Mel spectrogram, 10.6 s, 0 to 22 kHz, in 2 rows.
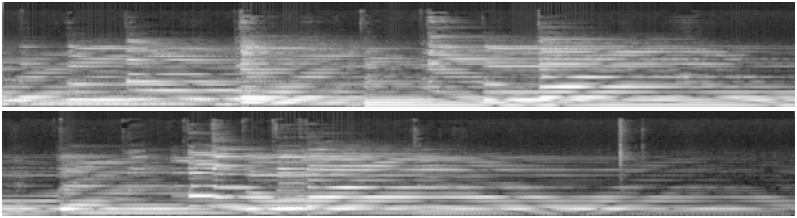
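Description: Hofner Galaxie electric guitar played through the clean channel of a Line 6 Spider Valve amp with effects pedals in the chain: a run of chords, each struck and left to ring, changing every second or two.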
